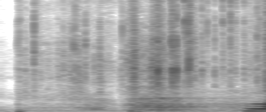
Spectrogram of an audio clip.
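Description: Rapid, dense clicking and crinkling as hands work over a diamond-painting canvas and its plastic cover film; a woman's voice comes in near the end.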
